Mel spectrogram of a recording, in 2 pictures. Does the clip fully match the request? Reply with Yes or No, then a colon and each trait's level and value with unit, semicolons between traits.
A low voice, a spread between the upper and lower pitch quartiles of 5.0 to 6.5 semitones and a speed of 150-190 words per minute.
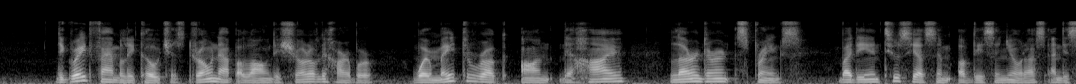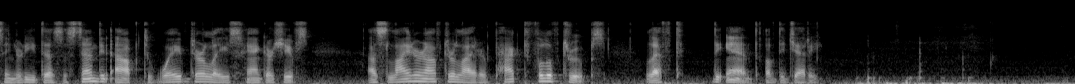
No: low, 105 Hz; average, 5.3 semitones; average, 140 wpm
